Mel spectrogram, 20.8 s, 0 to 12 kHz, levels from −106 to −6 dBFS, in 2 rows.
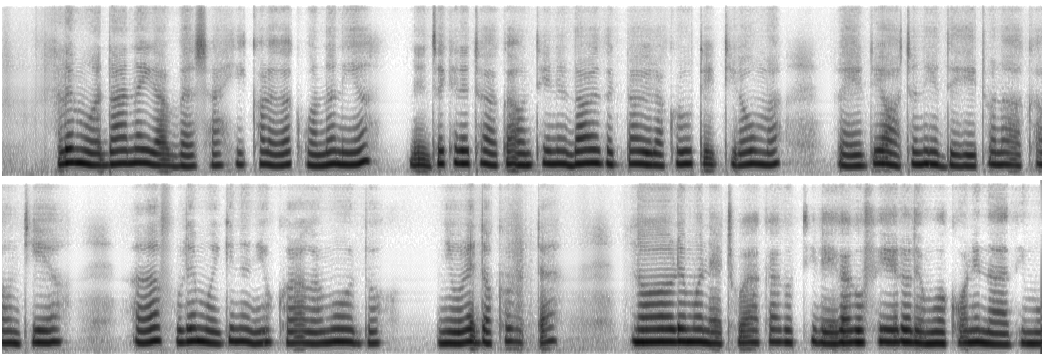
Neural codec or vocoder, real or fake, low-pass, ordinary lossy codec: codec, 24 kHz, 0.5 kbps, DualCodec; fake; 10.8 kHz; none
